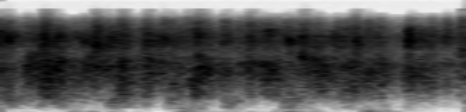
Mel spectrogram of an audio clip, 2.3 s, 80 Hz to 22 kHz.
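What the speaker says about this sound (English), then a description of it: "Give her a round of applause." Brief burst of audience applause at the FinTech North Newcastle 2024 event, a dense steady wash of clapping from a crowd with no speech on top.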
